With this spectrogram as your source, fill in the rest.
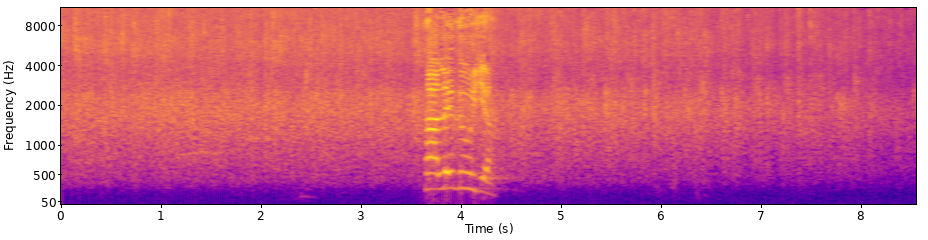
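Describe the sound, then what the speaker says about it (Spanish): A church congregation applauds steadily and continuously, a dense, even wash of clapping that lasts throughout, with a single voice briefly calling out over it midway. "Dale un aplauso más fuerte al Hijo de Dios"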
